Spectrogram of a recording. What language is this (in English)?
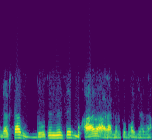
Hindi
